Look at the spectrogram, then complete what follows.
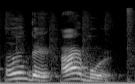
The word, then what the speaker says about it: Under Armour: o São Paulo e tem uma outra marca under armour é assim que pronuncia e tem um Nozinho para baixo e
